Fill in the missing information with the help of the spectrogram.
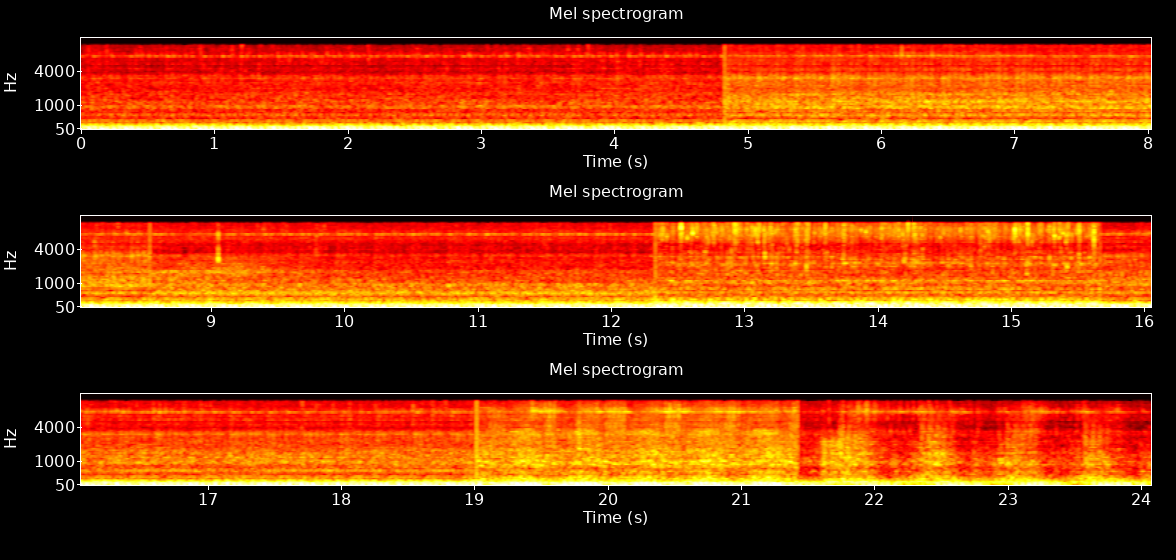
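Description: A small passenger ferry's engine running steadily under way, a deep even hum. A hiss rises over it for a few seconds in the middle, and the engine sound wavers near the end.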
